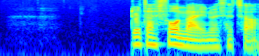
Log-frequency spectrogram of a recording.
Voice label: "ffoonau", Welsh

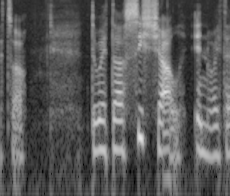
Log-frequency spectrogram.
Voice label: "sisial", Welsh

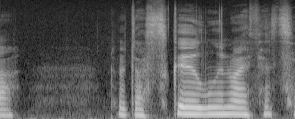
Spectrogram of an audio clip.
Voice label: "sgil", Welsh

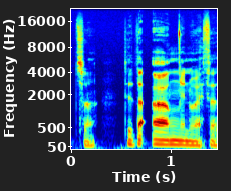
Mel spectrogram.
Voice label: "yng", Welsh

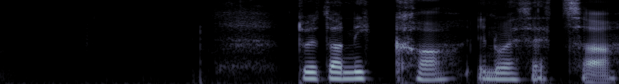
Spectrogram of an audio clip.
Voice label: "nico", Welsh

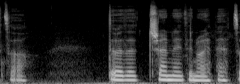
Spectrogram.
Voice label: "trennydd", Welsh

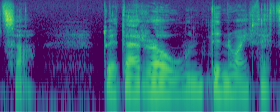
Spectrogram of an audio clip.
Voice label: "rownd", Welsh

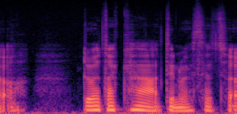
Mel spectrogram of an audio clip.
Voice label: "cad", welsh

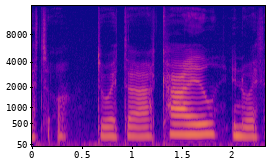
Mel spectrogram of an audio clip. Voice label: "cael", Welsh

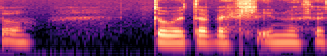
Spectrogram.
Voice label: "felly", Welsh

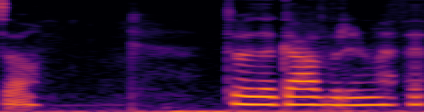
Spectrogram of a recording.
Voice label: "gafr", Welsh

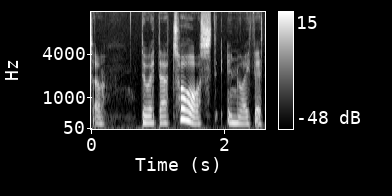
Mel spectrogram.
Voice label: "tost", welsh

